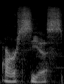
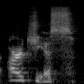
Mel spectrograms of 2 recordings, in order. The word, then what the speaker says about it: Arceus: Apparently, the Pokemon company doesn't like people saying Arceus because it sounds like arse. It's like, no, it's Arceus. The hard C.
